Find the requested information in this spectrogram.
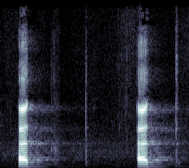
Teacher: خلاص نطقنا التاء افتح فيخرج الهواء، أت أت، ولا نقول أت أوت إلى كما نسمع من البعض.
